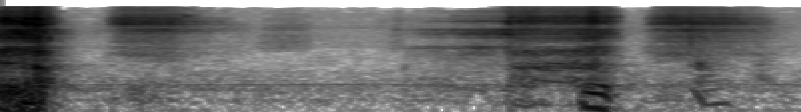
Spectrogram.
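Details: Several snorting, breathy snores, some with a short squeaky whistle, from a father and his infant daughter sleeping together in a quiet room; ordinary snoring from two sleepers.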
